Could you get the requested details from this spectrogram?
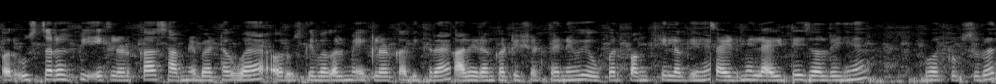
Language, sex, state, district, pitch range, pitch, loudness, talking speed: Hindi, female, Uttar Pradesh, Jalaun, 190-205 Hz, 195 Hz, -21 LUFS, 225 wpm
